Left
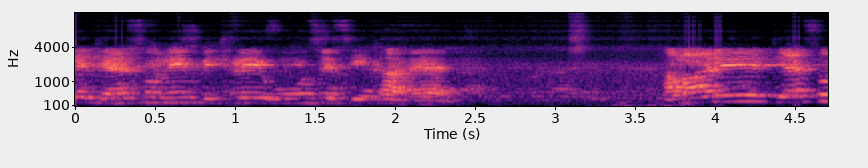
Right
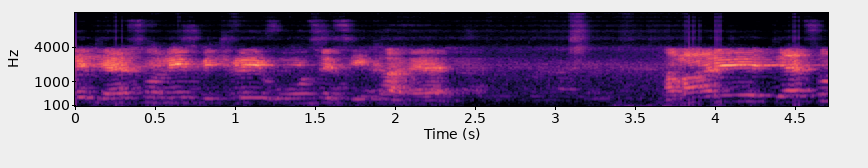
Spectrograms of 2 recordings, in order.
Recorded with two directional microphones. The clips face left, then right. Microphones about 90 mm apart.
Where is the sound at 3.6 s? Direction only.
30° left (ahead or behind).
